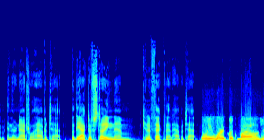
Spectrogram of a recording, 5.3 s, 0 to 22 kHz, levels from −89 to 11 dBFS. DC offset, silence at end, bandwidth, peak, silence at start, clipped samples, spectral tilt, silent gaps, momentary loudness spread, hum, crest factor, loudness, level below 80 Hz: under 0.1%; 0 s; 15 kHz; -8 dBFS; 0.05 s; under 0.1%; -6.5 dB/octave; none; 14 LU; none; 16 dB; -24 LUFS; -46 dBFS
